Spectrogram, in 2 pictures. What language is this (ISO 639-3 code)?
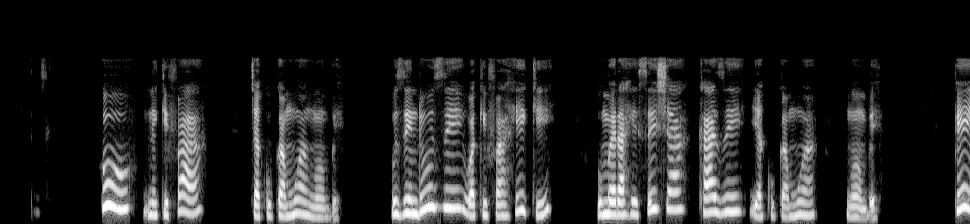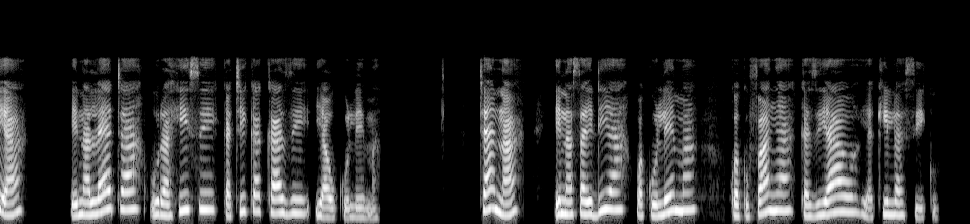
swa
